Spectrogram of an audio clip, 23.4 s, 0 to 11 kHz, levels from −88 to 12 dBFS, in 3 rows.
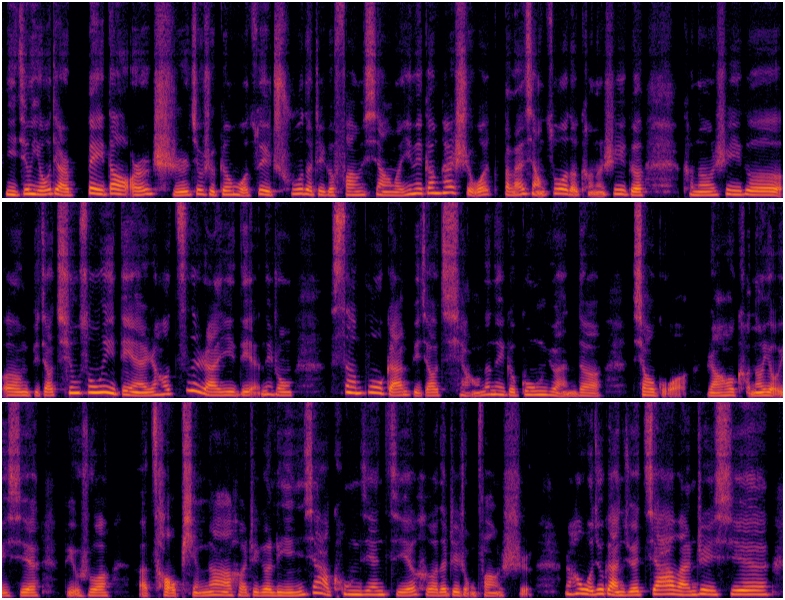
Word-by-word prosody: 已 215 Hz, -3 st, +2 dB
经 250 Hz, +6 st, +3 dB
有 230 Hz, 0 st, +3 dB
点 255 Hz, -7 st, +3 dB
儿 180 Hz, 0 st, -1 dB
背 265 Hz, -5 st, +5 dB
道 250 Hz, 0 st, +3 dB
而 205 Hz, +5 st, 0 dB
驰 185 Hz, -6 st, 0 dB
就 240 Hz, +4 st, -1 dB
是 210 Hz, -3 st, -1 dB
跟 215 Hz, +2 st, -1 dB
我 165 Hz, -3 st, -1 dB
最 210 Hz, +3 st, +1 dB
初 255 Hz, +6 st, -3 dB
的 245 Hz, -, +3 dB
这 210 Hz, -1 st, -3 dB
个 180 Hz, -, -1 dB
方 195 Hz, +2 st, -4 dB
向 190 Hz, -3 st, -3 dB
了。 170 Hz, 0 st, -4 dB
因 235 Hz, -, -1 dB
为 270 Hz, -, +2 dB
刚 295 Hz, 0 st, +1 dB
开 315 Hz, +2 st, 0 dB
始 -, -, -3 dB
我 190 Hz, +6 st, 0 dB
本 -, -, -2 dB
来 -, -, 0 dB
想 255 Hz, 0 st, -2 dB
做 265 Hz, -2 st, +2 dB
的 -, -, 0 dB
可 -, -, -10 dB
能 -, -, -4 dB
是 250 Hz, -, -4 dB
一 235 Hz, -, 0 dB
个 180 Hz, -3 st, +3 dB, 0.4 s
可 205 Hz, -, -8 dB
能 185 Hz, +1 st, 0 dB
是 235 Hz, +4 st, -4 dB
一 215 Hz, -1 st, 0 dB
个， 195 Hz, -4 st, +4 dB
呃， 180 Hz, -1 st, 0 dB
比 170 Hz, -1 st, -7 dB
较 180 Hz, 0 st, -1 dB
轻 305 Hz, -, +2 dB
松 330 Hz, +2 st, +6 dB
一 300 Hz, -, +7 dB
点， 185 Hz, -9 st, +1 dB
然 195 Hz, -, -3 dB
后 240 Hz, -, -2 dB
自 420 Hz, -, +1 dB
然 180 Hz, -9 st, +1 dB
一 185 Hz, -, +1 dB
点， 185 Hz, 0 st, -2 dB
那 220 Hz, -, -2 dB
种 180 Hz, -3 st, -3 dB, 0.4 s
散 320 Hz, -5 st, +3 dB
步 315 Hz, -2 st, +1 dB
感 185 Hz, -4 st, 0 dB
比 165 Hz, -, -4 dB
较 170 Hz, +2 st, -2 dB
强 170 Hz, -2 st, -6 dB
的 210 Hz, -, -2 dB
那 215 Hz, -2 st, 0 dB
个 175 Hz, -, -1 dB
公 205 Hz, +2 st, 0 dB
园 180 Hz, -5 st, -4 dB
的 155 Hz, -3 st, -4 dB, 0.3 s
效 185 Hz, -3 st, 0 dB
果， -, -, -7 dB, 0.2 s
然 160 Hz, -1 st, -2 dB
后 175 Hz, +1 st, -1 dB
可 -, -, -11 dB
能 165 Hz, +1 st, +3 dB
有 170 Hz, -, +1 dB
一 -, -, -3 dB
些， 165 Hz, +1 st, 0 dB, 0.2 s
比 -, -, -7 dB
如 -, -, -4 dB
说， 165 Hz, 0 st, -1 dB, 0.3 s
呃， -, -, -4 dB
草 -, -, 0 dB
坪 165 Hz, +2 st, -2 dB
啊， 190 Hz, -2 st, +2 dB
和 170 Hz, -2 st, -4 dB
这 175 Hz, +1 st, -4 dB
个 170 Hz, 0 st, +3 dB
林 165 Hz, +4 st, 0 dB
下 285 Hz, +5 st, -1 dB
空 220 Hz, -2 st, 0 dB
间 210 Hz, 0 st, 0 dB
结 180 Hz, -4 st, -1 dB
合 175 Hz, -6 st, -2 dB
的 175 Hz, -, +3 dB
这 180 Hz, -2 st, +1 dB
种 170 Hz, -, -6 dB
方 155 Hz, -1 st, -5 dB
式。 -, -, -10 dB, 0.3 s
然 235 Hz, -1 st, -4 dB
后 265 Hz, -, +1 dB
我 235 Hz, -4 st, +5 dB
就 255 Hz, +1 st, +4 dB
感 185 Hz, -7 st, +4 dB
觉 190 Hz, +1 st, +3 dB
加 235 Hz, +4 st, +3 dB
完 200 Hz, -2 st, +2 dB
这 225 Hz, -2 st, +2 dB
些， 225 Hz, 0 st, +2 dB
200 Hz, 280 characters per minute, -22 LUFS, 175-235 Hz, 0.4 s, 一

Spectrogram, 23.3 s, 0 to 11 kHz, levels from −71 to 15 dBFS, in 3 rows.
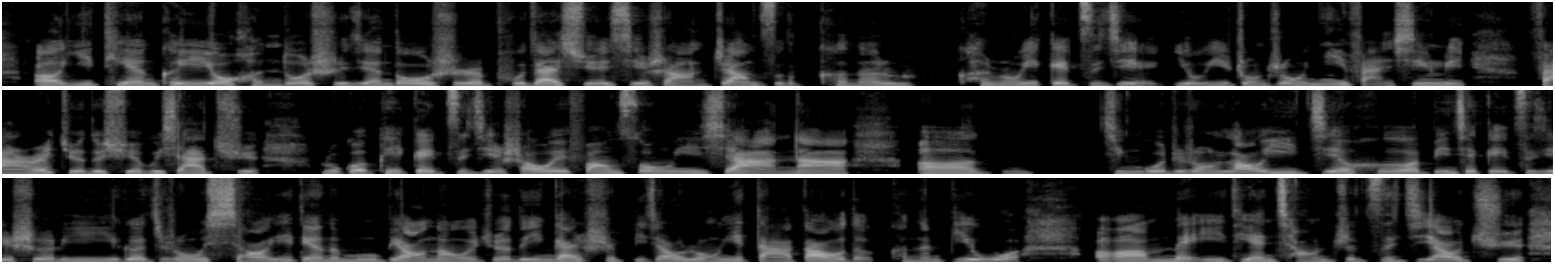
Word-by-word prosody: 呃， 195 Hz, -2 st, +5 dB
一 240 Hz, +6 st, -6 dB
天 235 Hz, 0 st, 0 dB
可 235 Hz, -, 0 dB
以 240 Hz, 0 st, -1 dB
有 230 Hz, 0 st, +5 dB
很 200 Hz, -5 st, -7 dB
多 230 Hz, +5 st, 0 dB
时 220 Hz, -2 st, 0 dB
间 220 Hz, +1 st, -2 dB
都 220 Hz, +1 st, +2 dB
是 225 Hz, -3 st, 0 dB
铺 220 Hz, +3 st, -5 dB
在 220 Hz, -2 st, +7 dB
学 200 Hz, -2 st, +2 dB
习 210 Hz, 0 st, +1 dB
上， 185 Hz, -1 st, 0 dB
这 240 Hz, -, +3 dB
样 225 Hz, -1 st, +2 dB
子 205 Hz, -2 st, -1 dB
可 205 Hz, -, -7 dB
能， 215 Hz, +3 st, -5 dB, 0.2 s
很 230 Hz, -, -6 dB
容 200 Hz, +2 st, -5 dB
易 250 Hz, -, -1 dB
给 210 Hz, -, +2 dB
自 230 Hz, +4 st, +2 dB
己 205 Hz, -1 st, -2 dB
有 210 Hz, 0 st, -4 dB
一 220 Hz, +1 st, -6 dB
种 215 Hz, -2 st, -5 dB
这 235 Hz, +3 st, -2 dB
种 220 Hz, -1 st, -4 dB
逆 270 Hz, -3 st, -4 dB
反 205 Hz, -3 st, -4 dB
心 230 Hz, +4 st, 0 dB
理， 195 Hz, -2 st, -4 dB, 0.3 s
反 175 Hz, -, +3 dB
而 270 Hz, -, +2 dB
觉 235 Hz, -8 st, -2 dB
得 225 Hz, -, 0 dB
学 215 Hz, -2 st, +1 dB
不 210 Hz, -, -4 dB
下 210 Hz, -1 st, +4 dB
去。 205 Hz, +1 st, -4 dB, 0.3 s
如 260 Hz, +1 st, -7 dB
果 280 Hz, -, +4 dB
可 265 Hz, +1 st, -5 dB
以 265 Hz, -, -4 dB
给 220 Hz, -, +3 dB
自 235 Hz, +6 st, +2 dB
己 195 Hz, -3 st, -2 dB
稍 225 Hz, +2 st, +2 dB
微 230 Hz, +1 st, +1 dB
放 230 Hz, -1 st, 0 dB
松 245 Hz, +2 st, 0 dB
一 235 Hz, -2 st, -5 dB
下， 220 Hz, +3 st, +5 dB
那， 200 Hz, -1 st, +5 dB, 0.3 s
呃， 195 Hz, -1 st, +2 dB, 0.5 s
经 225 Hz, 0 st, -6 dB
过 235 Hz, 0 st, 0 dB
这 225 Hz, 0 st, -5 dB
种 210 Hz, -1 st, -3 dB
劳 195 Hz, +2 st, +3 dB
逸 265 Hz, -2 st, -4 dB
结 215 Hz, +1 st, +2 dB
合， 195 Hz, -3 st, -2 dB
并 215 Hz, +3 st, -7 dB
且 225 Hz, +1 st, +2 dB
给 200 Hz, -, -5 dB
自 230 Hz, +3 st, 0 dB
己 210 Hz, -2 st, -3 dB
设 230 Hz, +2 st, +1 dB
立 220 Hz, -1 st, -8 dB
一 220 Hz, -, -5 dB
个 235 Hz, 0 st, 0 dB
这 240 Hz, +2 st, -7 dB
种 235 Hz, 0 st, -3 dB
小 180 Hz, -7 st, +6 dB
一 255 Hz, +9 st, -5 dB
点 235 Hz, -6 st, +1 dB
的 210 Hz, -, -5 dB
目 225 Hz, +1 st, -6 dB
标， 205 Hz, -1 st, +2 dB
那 215 Hz, 0 st, -2 dB
我 195 Hz, 0 st, -5 dB
觉 195 Hz, 0 st, -5 dB
得 210 Hz, -, -4 dB
应 215 Hz, 0 st, -5 dB
该 230 Hz, +1 st, +2 dB
是 260 Hz, 0 st, -3 dB
比 205 Hz, -4 st, -14 dB
较 200 Hz, +1 st, 0 dB
容 200 Hz, 0 st, -4 dB
易 280 Hz, -, -3 dB
达 180 Hz, -8 st, 0 dB
到 205 Hz, -1 st, +5 dB
的， -, -, -9 dB
可 -, -, -14 dB
能 190 Hz, +1 st, -9 dB
比 220 Hz, +2 st, -5 dB
我， 205 Hz, -3 st, -1 dB, 0.4 s
呃， 195 Hz, 0 st, +4 dB
每 195 Hz, 0 st, -2 dB
一 205 Hz, +2 st, -6 dB
天 220 Hz, 0 st, -1 dB
强 195 Hz, -1 st, +2 dB
制 245 Hz, +4 st, -5 dB
自 270 Hz, +4 st, 0 dB
己 215 Hz, -3 st, -3 dB
要 195 Hz, +2 st, +3 dB
去 215 Hz, +2 st, -1 dB
215 Hz, 290 characters per minute, -23 LUFS, 200-230 Hz, 0.5 s, 在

